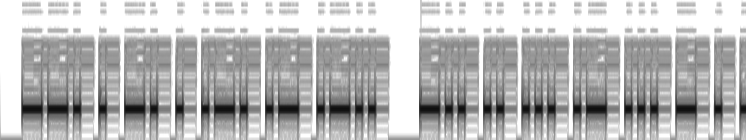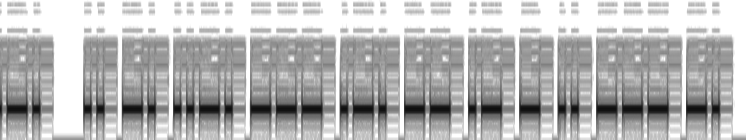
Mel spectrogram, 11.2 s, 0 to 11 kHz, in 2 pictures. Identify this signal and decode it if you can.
Morse code, heard as a keyed tone, about 25 wpm, 750 Hz. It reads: GENERAL DISASTER INFORMATION
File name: Archive / 25 WPM / 25WPM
